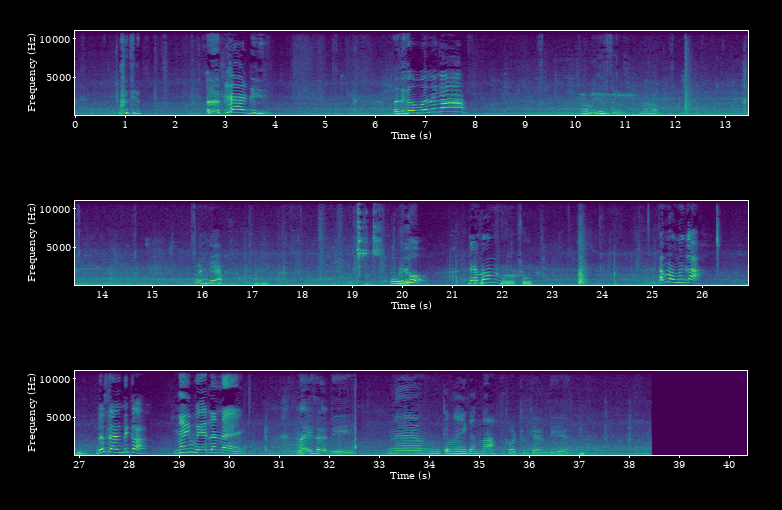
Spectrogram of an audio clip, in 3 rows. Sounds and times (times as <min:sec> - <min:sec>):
Child speech, kid speaking: 0:02.9 - 0:04.0, 0:06.4 - 0:07.9, 0:19.7 - 0:20.6, 0:21.3 - 0:22.5, 0:25.1 - 0:26.1, 0:27.4 - 0:32.6, 0:33.2 - 0:36.9.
